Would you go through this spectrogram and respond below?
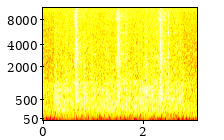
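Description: A home sewing machine backstitching a seam, giving a soft mechanical whir with a few distinct ticking clicks spaced across a few seconds, close and moderately quiet.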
